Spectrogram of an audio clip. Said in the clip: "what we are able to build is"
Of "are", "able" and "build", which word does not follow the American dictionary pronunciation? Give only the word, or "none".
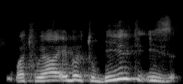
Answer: none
